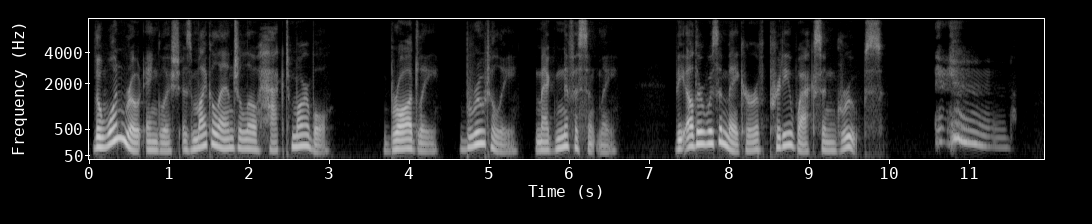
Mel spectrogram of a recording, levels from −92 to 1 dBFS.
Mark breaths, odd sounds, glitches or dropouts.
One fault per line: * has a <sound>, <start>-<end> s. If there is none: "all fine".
* has a throat clearing, 10.6-11.6 s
